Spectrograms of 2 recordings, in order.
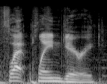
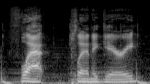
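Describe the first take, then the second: First: The name is split into two words. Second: The name is run together as one word. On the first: The speaker calls it right. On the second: The speaker calls it wrong.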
